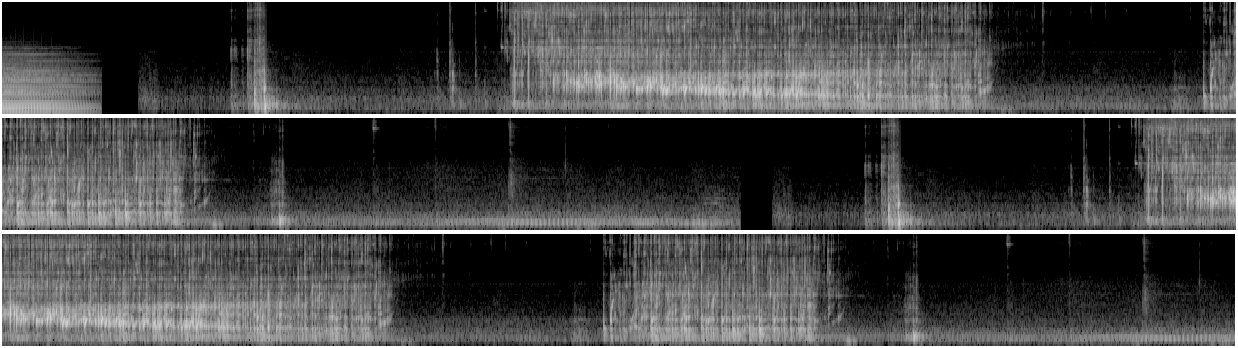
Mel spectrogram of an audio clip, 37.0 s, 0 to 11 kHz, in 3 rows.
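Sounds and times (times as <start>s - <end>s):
running water: 5.0s - 10.0s, 12.0s - 14.5s, 23.6s - 28.7s, 30.7s - 33.2s.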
